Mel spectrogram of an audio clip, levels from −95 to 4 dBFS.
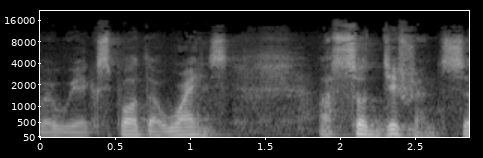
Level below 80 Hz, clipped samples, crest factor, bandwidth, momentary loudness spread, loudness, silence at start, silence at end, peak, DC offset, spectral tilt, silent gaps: -66 dBFS; under 0.1%; 22 dB; 16 kHz; 15 LU; -28 LUFS; 0 s; 0 s; -8 dBFS; under 0.1%; -3.5 dB/octave; none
